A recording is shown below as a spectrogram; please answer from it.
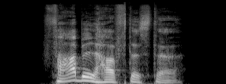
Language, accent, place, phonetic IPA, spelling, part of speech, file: German, Germany, Berlin, [ˈfaːbl̩haftəstə], fabelhafteste, adjective, De-fabelhafteste.ogg
- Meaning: inflection of fabelhaft: 1. strong/mixed nominative/accusative feminine singular superlative degree 2. strong nominative/accusative plural superlative degree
